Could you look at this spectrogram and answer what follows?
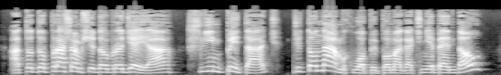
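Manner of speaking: very loud defiant voice. At the head of the weeping women, one addresses the benefactor in a defiant raised voice. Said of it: "Zaczęła hardo podniesionym głosem".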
